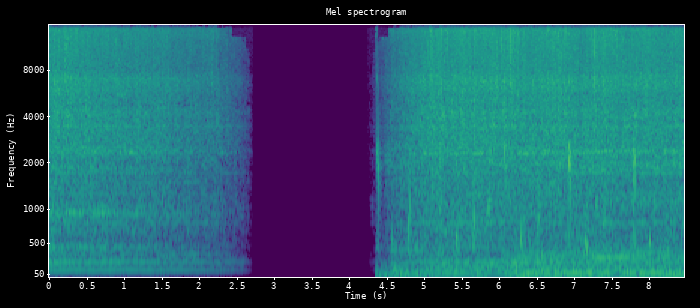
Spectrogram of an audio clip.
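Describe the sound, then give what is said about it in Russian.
Outboard engines of flat-bottomed motorboats speeding downstream on a river make a steady droning hum with a rushing, wind-like wash. The sound breaks off into a brief silence, then resumes slightly louder. “вынырнули одна за другой три плоскодонные моторные лодки. На каждой по два человека. Несутся вниз по течению.”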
